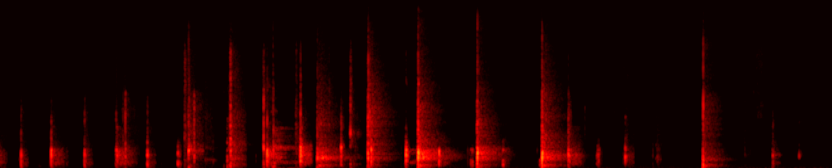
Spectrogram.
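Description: Applause from the participants of a video call: scattered, uneven hand claps that grow denser in the middle and thin out near the end, heard through the call's audio.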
